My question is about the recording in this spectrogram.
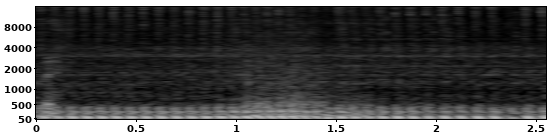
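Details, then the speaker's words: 2002 Polaris Sportsman 500 H.O. single-cylinder four-stroke, about 500 engine hours, cold start on choke after sitting a week: quick, even thumping, steady beat with no knocks or misses; bit panicky cold but idles healthy. "she runs like really good though got to say sounds like she wants to I don't know why no she's good now bit panicky on a cold day but I mean every old four stroke is like that"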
